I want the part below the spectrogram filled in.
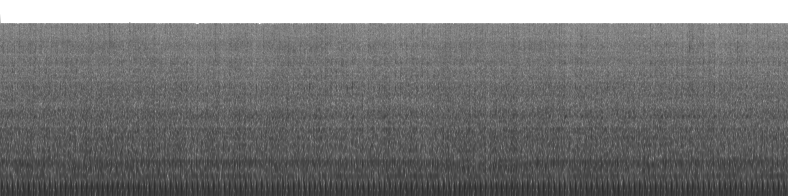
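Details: Neglected riding mower revived, after replacing fuel line and clamps, refitting shutoff and filter, fresh gas, jump pack on weak battery: steady, even single-cylinder thrum at constant speed, no misses or knocks; runs perfectly now.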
